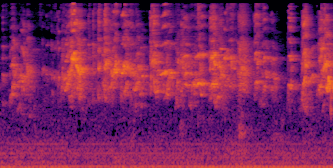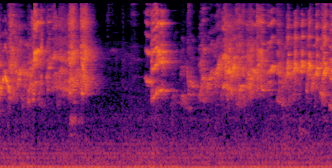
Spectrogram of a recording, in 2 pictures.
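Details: A flock of budgerigars with lovebirds chirps and chatters continuously in high, buzzy, overlapping notes, pausing briefly a few times before the twittering resumes; a low constant hum runs beneath.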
